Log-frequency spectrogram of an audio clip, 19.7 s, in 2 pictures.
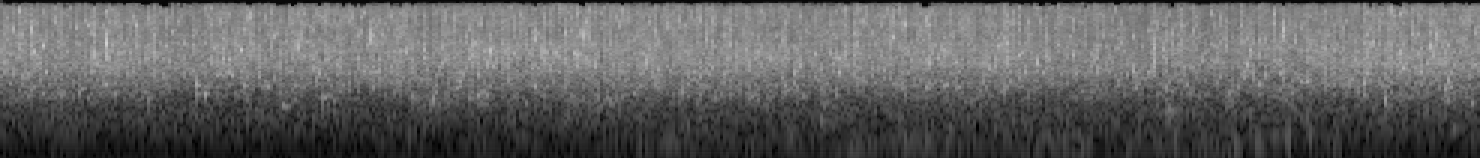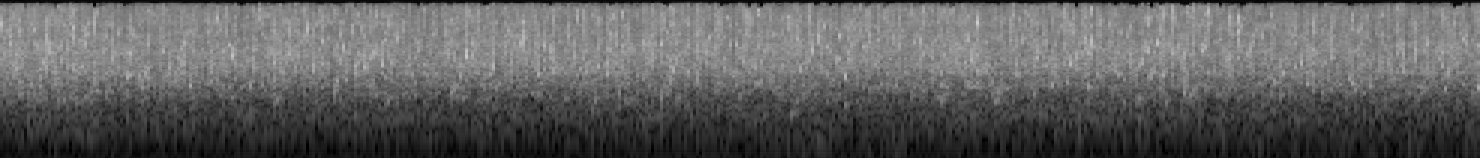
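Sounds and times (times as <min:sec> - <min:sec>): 
stream water at medium flow: 0:00.0 - 0:19.7.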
